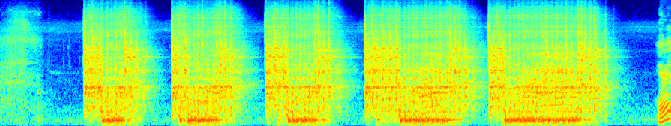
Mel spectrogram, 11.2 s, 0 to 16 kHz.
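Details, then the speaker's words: 1980 Kawasaki KZ750 with a fuel leak. In five bursts of one to two seconds it fires and runs while the starter is held, then goes silent the moment the button is released; owner suspects a spark or ignition issue, possibly an unconnected red lead. "It's like everything stops as soon as I let go of that start button"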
